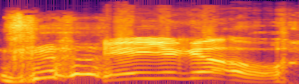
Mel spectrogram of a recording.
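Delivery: high, loud and drawn out; exuberant. Acted. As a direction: hand it over with a big flourish. Character hands over data pad.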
